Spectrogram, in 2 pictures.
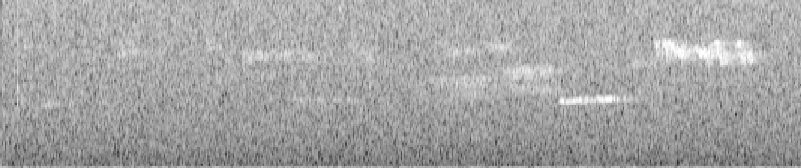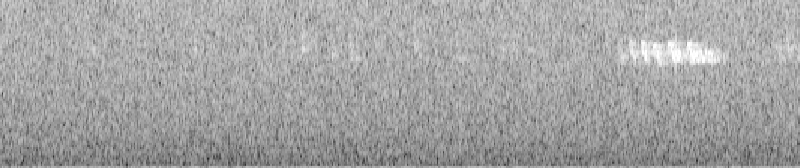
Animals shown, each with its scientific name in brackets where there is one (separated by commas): Black-throated Green Warbler (Setophaga virens), Golden-crowned Kinglet (Regulus satrapa)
